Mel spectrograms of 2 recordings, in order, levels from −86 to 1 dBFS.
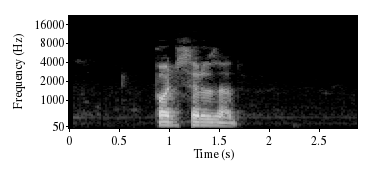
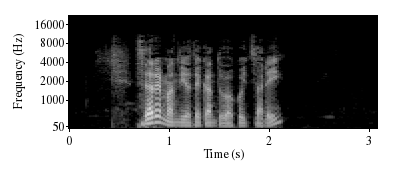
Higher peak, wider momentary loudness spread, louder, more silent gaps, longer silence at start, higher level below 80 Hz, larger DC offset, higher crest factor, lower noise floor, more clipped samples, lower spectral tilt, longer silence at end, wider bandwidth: about the same, -2 dBFS vs -4 dBFS; second, 14 LU vs 23 LU; first, -20 LUFS vs -24 LUFS; neither; first, 0.85 s vs 0.4 s; second, -64 dBFS vs -54 dBFS; neither; about the same, 22 dB vs 22 dB; second, -68 dBFS vs -74 dBFS; neither; about the same, -5.5 dB/octave vs -5 dB/octave; first, 1.2 s vs 0.95 s; second, 9.4 kHz vs 11 kHz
